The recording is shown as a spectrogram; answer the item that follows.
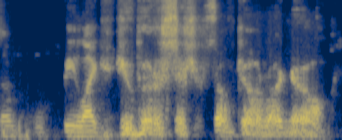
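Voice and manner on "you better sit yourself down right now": rasping, rough, creaky put-on demon voice. Saying how they'd handle kids if left babysitting: demonic voice. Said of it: "he was doing a demonic voice".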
